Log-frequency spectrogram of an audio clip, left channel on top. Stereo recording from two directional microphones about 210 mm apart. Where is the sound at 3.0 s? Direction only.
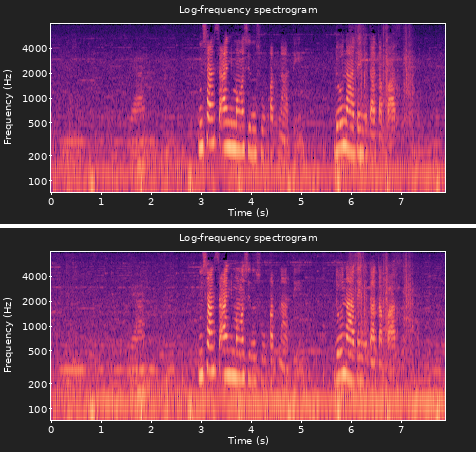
15° left (ahead or behind).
